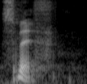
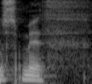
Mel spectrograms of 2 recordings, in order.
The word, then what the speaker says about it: Psmith: So I decided to adopt the Psmith. The P, I should add for your guidance, is silent as in phthisis, psychic, and ptarmigan.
